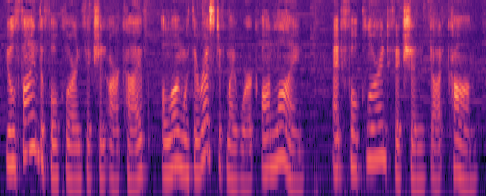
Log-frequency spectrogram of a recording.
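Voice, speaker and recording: A woman hosting an educational podcast, reading scripted narration in a measured, articulate, explanatory manner. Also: mid-range voice, expressive, a little mellow, faint music behind. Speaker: podcast host, folklorist.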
